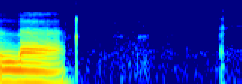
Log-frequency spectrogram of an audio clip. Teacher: हवा दोनों ओर से निकल जाती है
